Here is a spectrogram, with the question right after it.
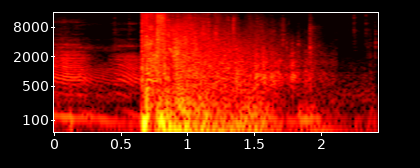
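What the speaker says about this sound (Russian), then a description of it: "Шотган, который стреляет, ну, вот, быстро." Tactical shotgun in a Fortnite-style Minecraft game: a sudden loud blast, then a dense burst of rapid shots that fades over about two seconds, with no talk.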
